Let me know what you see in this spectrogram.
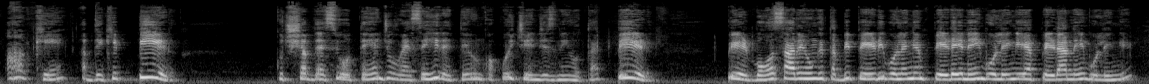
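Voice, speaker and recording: A woman tutor from India going through a grammar worksheet, reading words out slowly one by one. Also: on the high side. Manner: slow, deliberate, spells words out one by one. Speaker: home tutor. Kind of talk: explaining a worksheet.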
